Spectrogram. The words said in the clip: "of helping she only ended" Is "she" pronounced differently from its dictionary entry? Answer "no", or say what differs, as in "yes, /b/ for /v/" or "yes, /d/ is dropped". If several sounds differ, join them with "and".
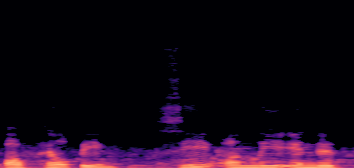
yes, /s/ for /ʃ/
